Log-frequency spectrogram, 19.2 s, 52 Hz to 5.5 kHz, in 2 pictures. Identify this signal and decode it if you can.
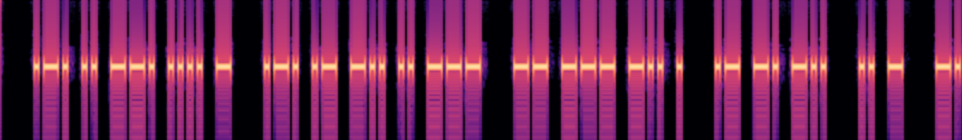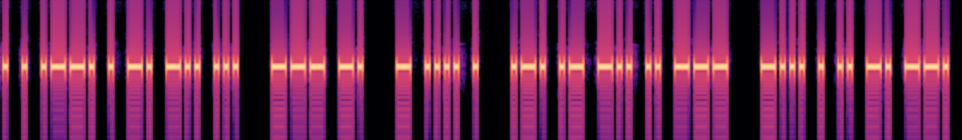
Morse code, heard as a keyed tone, about 25 wpm, 600 Hz. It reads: RIGHT RADIO MODE AND IT DEPENDS ON THE RADIO BEING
